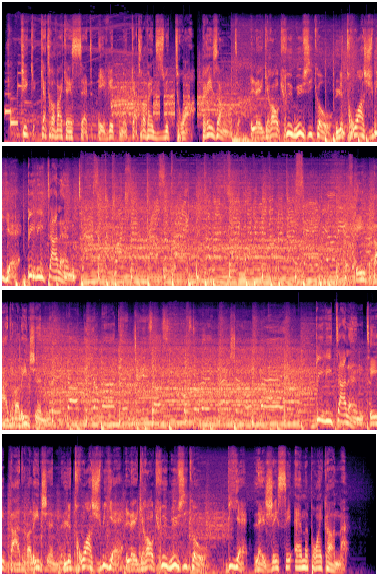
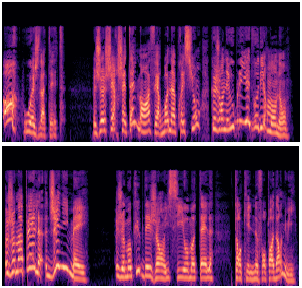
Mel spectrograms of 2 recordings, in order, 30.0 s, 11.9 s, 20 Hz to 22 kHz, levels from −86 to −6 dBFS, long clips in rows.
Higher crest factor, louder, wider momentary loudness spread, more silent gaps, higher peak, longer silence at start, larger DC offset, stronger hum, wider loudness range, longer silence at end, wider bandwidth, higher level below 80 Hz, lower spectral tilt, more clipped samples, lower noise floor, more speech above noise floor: about the same, 12 dB vs 16 dB; first, -12 LUFS vs -20 LUFS; second, 4 LU vs 8 LU; second, none vs 5.85-6.00 s; first, 0 dBFS vs -4 dBFS; about the same, 0.05 s vs 0 s; neither; neither; about the same, 2 LU vs 2 LU; first, 0.55 s vs 0.1 s; first, 18.5 kHz vs 12 kHz; first, -24 dBFS vs -66 dBFS; about the same, -4 dB/octave vs -3 dB/octave; neither; second, -54 dBFS vs -69 dBFS; second, 41 dB vs 50 dB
